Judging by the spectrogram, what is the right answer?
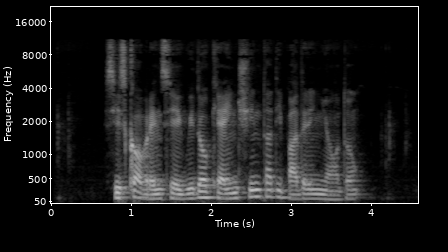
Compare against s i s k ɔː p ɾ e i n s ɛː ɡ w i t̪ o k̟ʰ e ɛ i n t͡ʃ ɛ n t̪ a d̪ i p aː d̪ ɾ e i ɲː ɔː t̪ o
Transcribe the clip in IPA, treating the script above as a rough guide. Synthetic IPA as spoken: s i s k ɔː p ɾ e i n s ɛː ɡ w i t̪ o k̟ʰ e ɛ i n t͡ʃ i n t̪ a d̪ i p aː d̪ ɾ e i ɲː ɔː t̪ o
